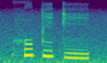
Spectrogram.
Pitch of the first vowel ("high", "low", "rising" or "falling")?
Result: high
